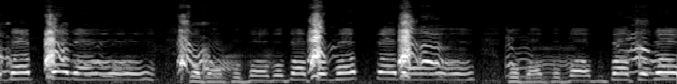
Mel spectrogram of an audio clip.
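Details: A Chihuahua howls along while an elderly man sings: drawn-out, wavering tones sit above the man's deeper sustained voice, broken by short gaps and several sharp, bright yelps.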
